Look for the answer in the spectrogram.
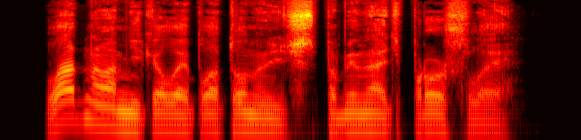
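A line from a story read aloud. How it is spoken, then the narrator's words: Amused grunt. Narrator (Russian): хмыкнул президент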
